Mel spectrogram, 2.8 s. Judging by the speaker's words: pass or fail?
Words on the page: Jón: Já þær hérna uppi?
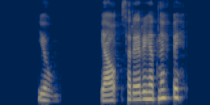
fail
